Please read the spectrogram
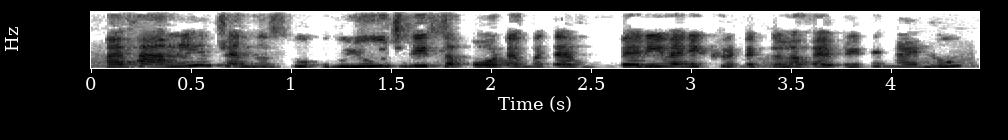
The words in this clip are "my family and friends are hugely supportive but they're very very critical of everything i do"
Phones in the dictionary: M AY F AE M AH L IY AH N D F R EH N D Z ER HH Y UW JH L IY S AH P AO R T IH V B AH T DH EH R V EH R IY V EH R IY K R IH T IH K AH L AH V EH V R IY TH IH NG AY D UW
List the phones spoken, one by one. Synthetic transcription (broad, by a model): M AY F AE M AH L IY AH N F R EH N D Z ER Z Y UW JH L IY S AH P AO R T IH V B AH T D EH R V EH R IY V EH R IY K R IH T IH K AH L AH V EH V R IY T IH NG AY D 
